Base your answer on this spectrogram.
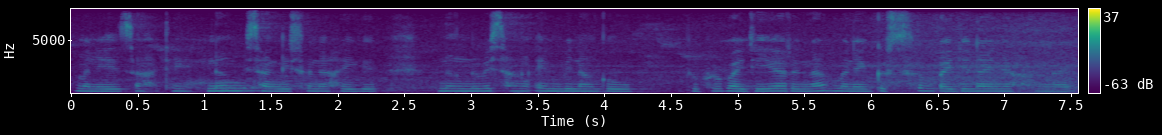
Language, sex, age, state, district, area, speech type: Bodo, female, 18-30, Assam, Udalguri, rural, spontaneous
